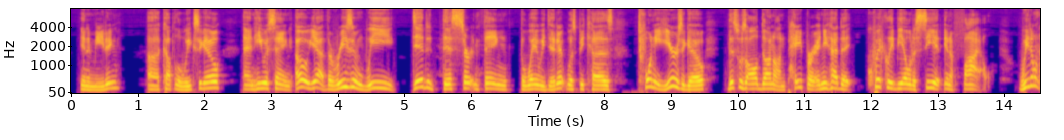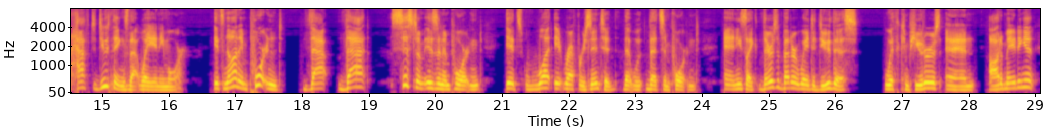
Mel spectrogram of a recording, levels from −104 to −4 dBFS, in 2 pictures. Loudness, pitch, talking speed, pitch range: -12 LUFS, 170 Hz, 185 wpm, 150-195 Hz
